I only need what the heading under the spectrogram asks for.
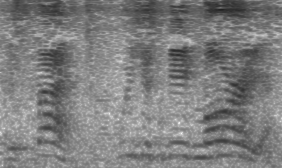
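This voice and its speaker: A man's voice: very high voice, moderate pace, background noise. A man in the audience at a comedy show, casually chatting and calling out toward the stage. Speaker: audience member. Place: live comedy venue audience. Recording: echoey room, distant, crowd around.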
